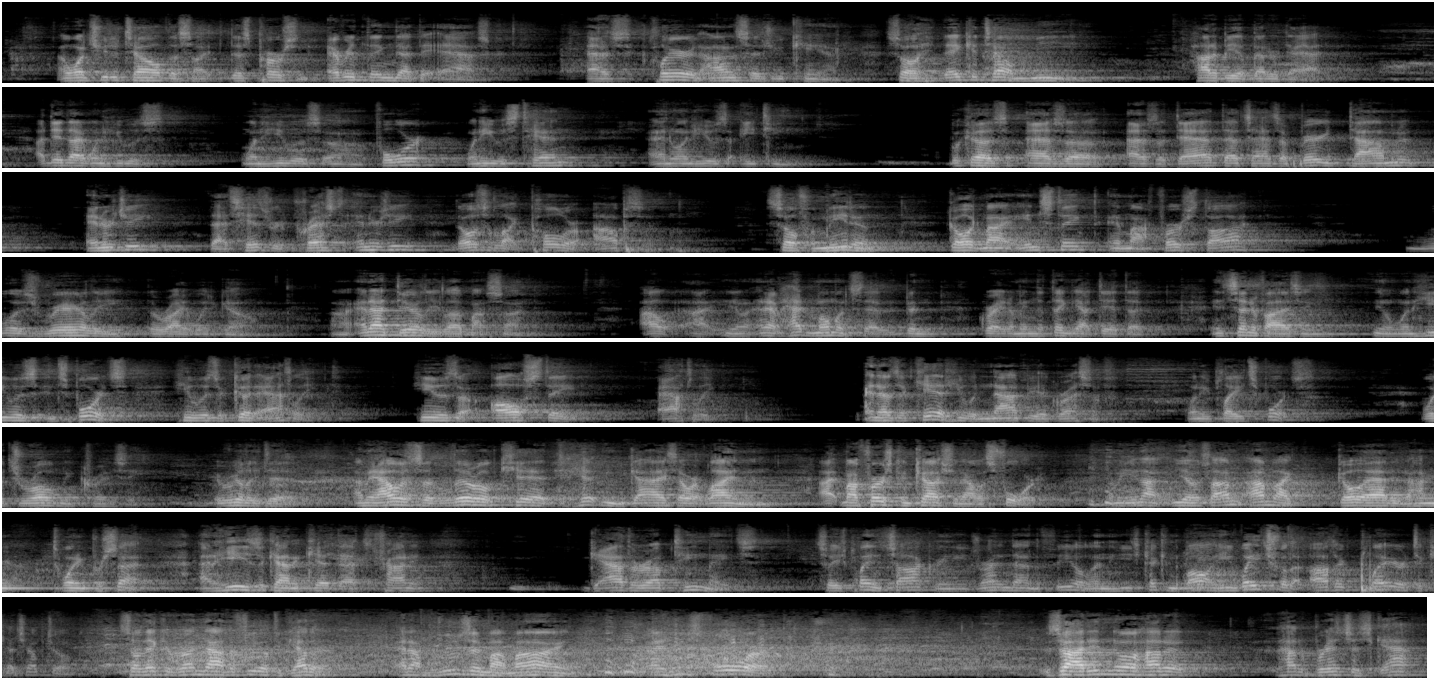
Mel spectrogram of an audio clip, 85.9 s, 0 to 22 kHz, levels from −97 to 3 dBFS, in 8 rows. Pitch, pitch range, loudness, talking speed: 135 Hz, 120-160 Hz, -28 LUFS, 175 wpm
